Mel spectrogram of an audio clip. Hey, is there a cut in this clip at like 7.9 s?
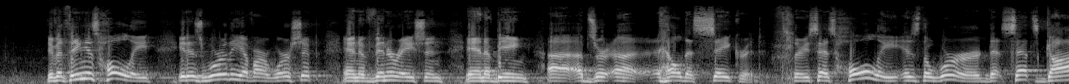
yes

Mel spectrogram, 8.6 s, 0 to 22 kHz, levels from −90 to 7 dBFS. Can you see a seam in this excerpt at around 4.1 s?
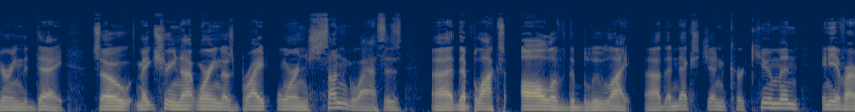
no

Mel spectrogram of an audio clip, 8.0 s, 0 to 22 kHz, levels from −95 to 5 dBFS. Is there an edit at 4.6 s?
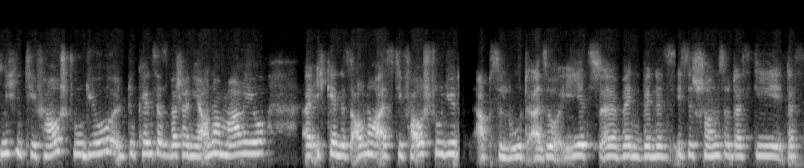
yes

